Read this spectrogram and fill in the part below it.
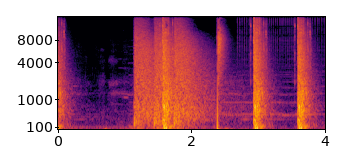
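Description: Gunshots in the Police Response VR video game ring out as sharp, loud cracks, one with a long decaying tail followed by three more spaced shots in quick succession.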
